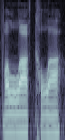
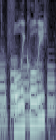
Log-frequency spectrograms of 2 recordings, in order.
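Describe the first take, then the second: First: It is said as three syllables, fuh-lak-la. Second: It is said as four syllables, foo-lee koo-lee. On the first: The speaker calls it wrong. "or Fulakla" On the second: The speaker calls it right. "it is actually pronounced Fooly Cooly"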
